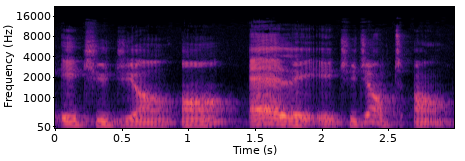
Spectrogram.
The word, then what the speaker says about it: est: Careful with that second word right there, E. It's just A by itself, E. So you don't pronounce the S, you don't pronounce the T.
